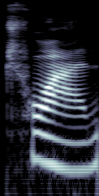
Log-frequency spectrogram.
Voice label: "chuan3", pinyin

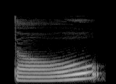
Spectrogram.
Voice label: "dou2", pinyin

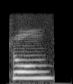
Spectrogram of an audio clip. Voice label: "zhong1", pinyin

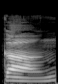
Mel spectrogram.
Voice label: "geng3", pinyin

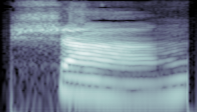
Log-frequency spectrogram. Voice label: "shang3", pinyin

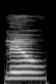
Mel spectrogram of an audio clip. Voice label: "liu1", pinyin

